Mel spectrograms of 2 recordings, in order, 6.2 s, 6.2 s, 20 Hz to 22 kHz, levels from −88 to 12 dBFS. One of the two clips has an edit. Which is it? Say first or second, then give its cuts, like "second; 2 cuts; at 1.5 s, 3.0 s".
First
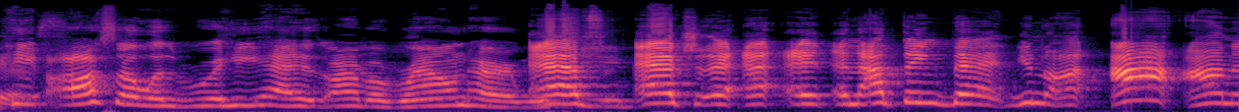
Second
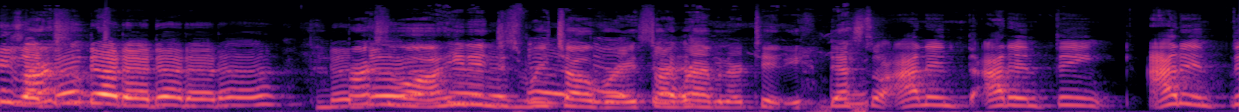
second; 1 cut; at 4.3 s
